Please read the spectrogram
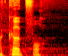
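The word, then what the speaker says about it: Cookeville: Cookville or Cookville. You just run it all together.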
